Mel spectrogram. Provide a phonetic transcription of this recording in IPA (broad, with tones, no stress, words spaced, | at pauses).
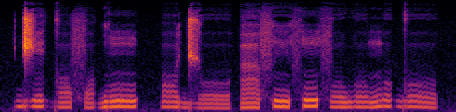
d͡ʒe˧ɡɔ˨fɔ˨ɡũ˧ | ɔ˧d͡ʒo˨ | a˨fĩ˧ fũ˦fo˧ wo˧mo˦ɡo˦˨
